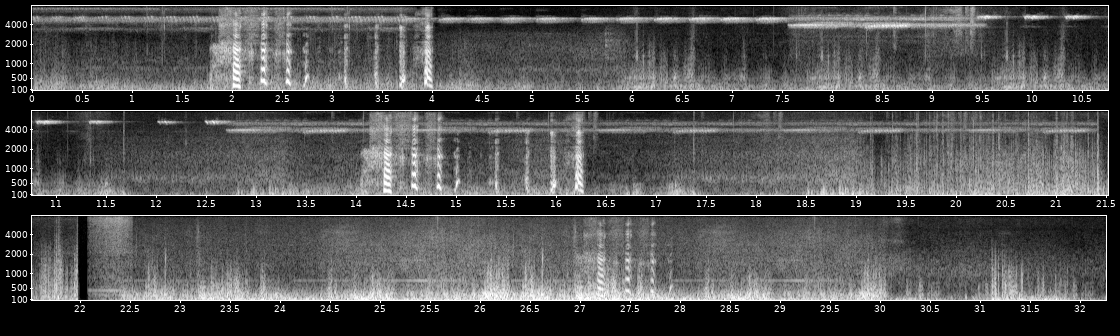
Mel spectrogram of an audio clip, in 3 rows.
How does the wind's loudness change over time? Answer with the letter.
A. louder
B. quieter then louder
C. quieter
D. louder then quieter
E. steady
A.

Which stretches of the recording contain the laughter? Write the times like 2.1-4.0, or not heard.
1.8-4.0, 14.0-16.3, 26.9-27.9.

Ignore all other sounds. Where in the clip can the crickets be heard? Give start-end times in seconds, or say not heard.
0.0-21.4.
